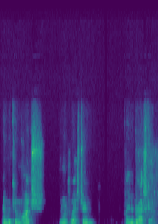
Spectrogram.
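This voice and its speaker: A man's voice: lowish voice, normal speed, darkish tone. A man co-hosting a sports podcast, going through sports news and talking it over. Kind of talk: sports news read and discussion.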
